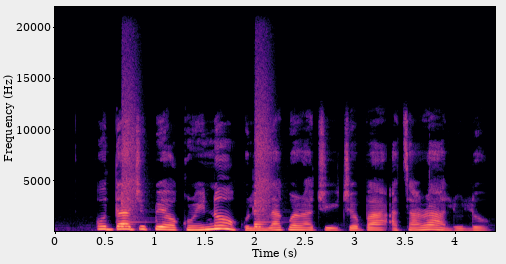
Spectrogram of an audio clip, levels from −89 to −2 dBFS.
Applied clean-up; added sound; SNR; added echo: none; Snare drum; 11 dB; none.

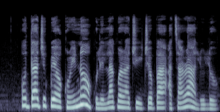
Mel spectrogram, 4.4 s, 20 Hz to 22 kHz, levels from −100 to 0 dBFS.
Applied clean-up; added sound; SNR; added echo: none; none; none; none.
